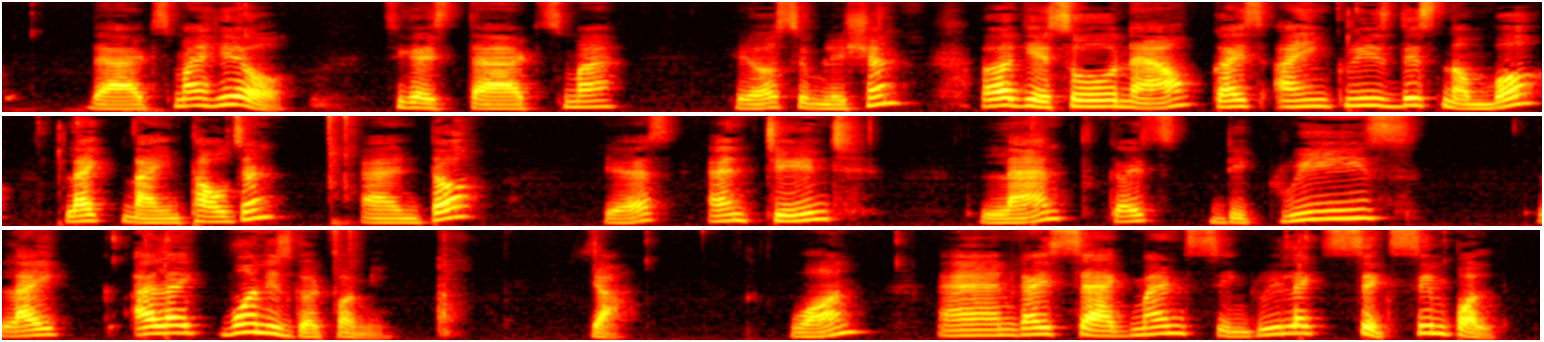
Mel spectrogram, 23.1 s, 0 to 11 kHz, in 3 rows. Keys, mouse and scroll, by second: 0.2-1.3 middle drag, 1.5-1.8 scroll down 2, 2.3-3.3 scroll down 6, 3.4-5.0 scroll up 6, 6.7-9.5 drag, 10.3-10.9 scroll down 1, 10.9 scroll down 1, 10.9-11.3 scroll up 2, 12.9-15.1 drag, 16.2 click, 17.9-18.4 scroll down 2, 18.5 scroll up 1, 18.7-19.9 middle drag, 20.2-20.5 scroll up 1, 21.9 click, 22.7-23.0 middle drag.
